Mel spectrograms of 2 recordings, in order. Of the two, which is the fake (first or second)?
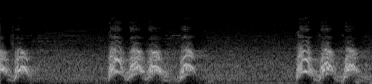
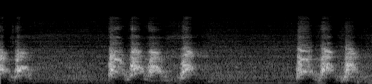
second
